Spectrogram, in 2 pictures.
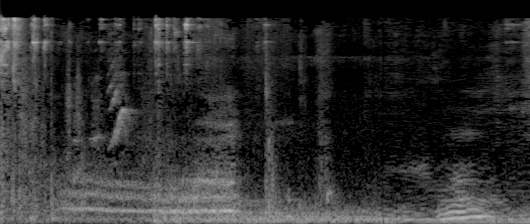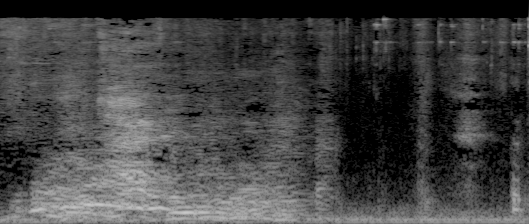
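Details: Three tiny Chihuahuas barking at the same time during a hiking trip with other dogs; a thin whining tone opens, then a louder, rough burst of overlapping barks swells and fades, with faint music in the background.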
